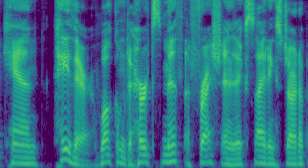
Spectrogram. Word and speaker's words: HZSMITH: Link in description below hurt Smith that's how you say its name it's actually pretty badass name he's a Smith of Hertz that's the sound frequency that occurs whenever d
